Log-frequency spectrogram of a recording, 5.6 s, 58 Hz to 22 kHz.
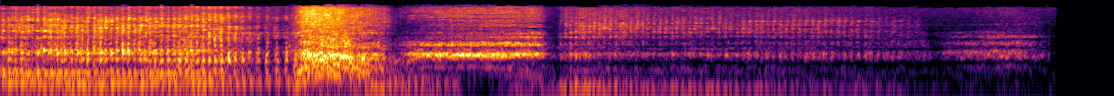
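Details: Deep tiger roar opening with a powerful harsh burst, then trailing off into softer, grumbling low rumbles that fade to silence. Such roars serve battle or long-range communication and can carry almost 2 miles.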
